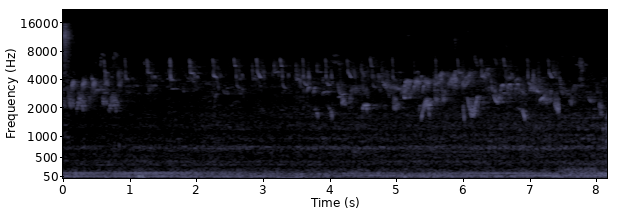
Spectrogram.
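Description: Near silence: a faint low hum with many faint, short, high chirps, like birds in the distance.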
